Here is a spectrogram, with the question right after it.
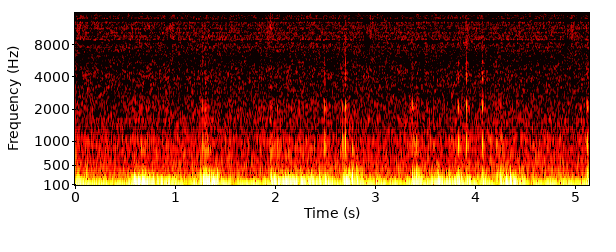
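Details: Male tabby American Shorthair cat relaxing on a couch indoors, recorded February 8, 2024: a low, rumbling purr swelling and fading in pulsing bursts with each breath.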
